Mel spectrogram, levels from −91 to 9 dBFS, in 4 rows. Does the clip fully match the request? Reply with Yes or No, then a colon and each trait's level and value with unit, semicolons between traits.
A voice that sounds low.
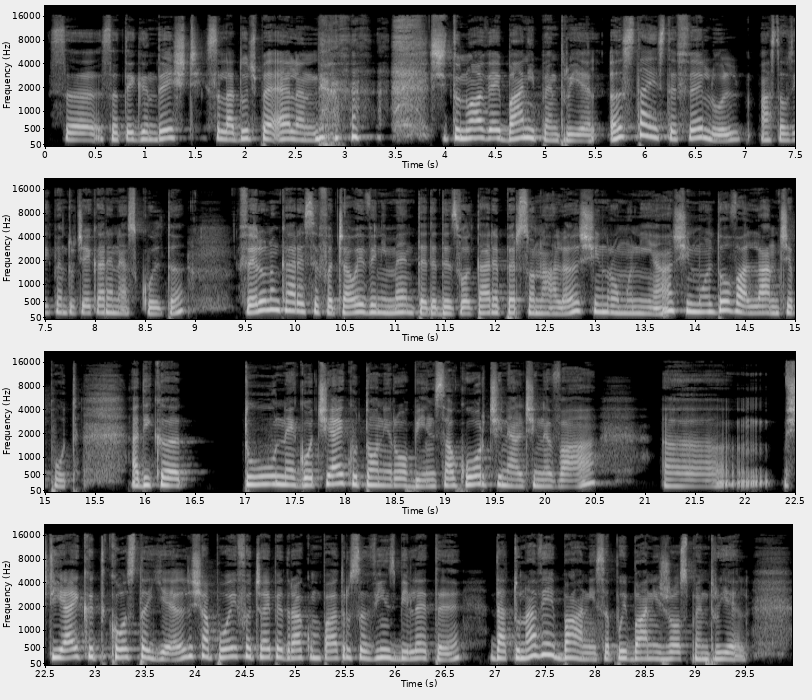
No: high, 215 Hz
